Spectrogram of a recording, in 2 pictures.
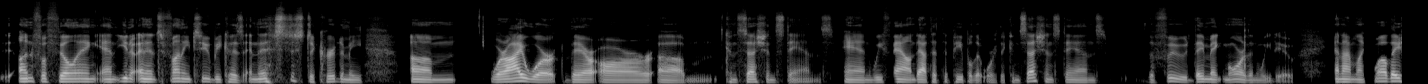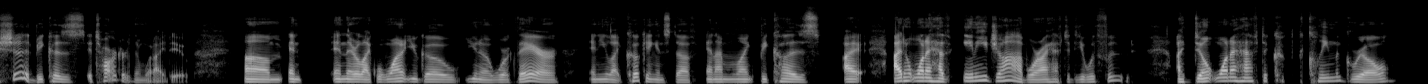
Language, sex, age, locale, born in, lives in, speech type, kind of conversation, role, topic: English, male, 55-59, en-US, United States, United States, conversation, podcast, guest, How do you like to express yourself creatively?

